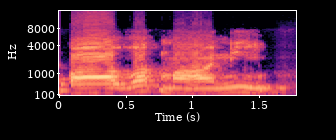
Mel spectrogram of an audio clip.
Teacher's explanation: पावमानी में नकार पर दीर्घ ईकार है, बड़ा खींचना है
